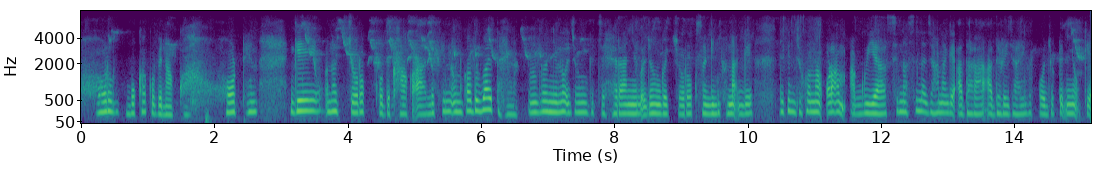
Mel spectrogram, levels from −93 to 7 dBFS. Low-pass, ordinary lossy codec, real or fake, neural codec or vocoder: 7.2 kHz; Opus, 24 kbps; real; none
